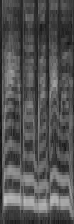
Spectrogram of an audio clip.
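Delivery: squealing high guitar riff sung as "wee"; guitar lead imitation. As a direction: mimic a screaming guitar solo with "wee wee wee". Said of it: "one of my guitar players does this, like, lead".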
